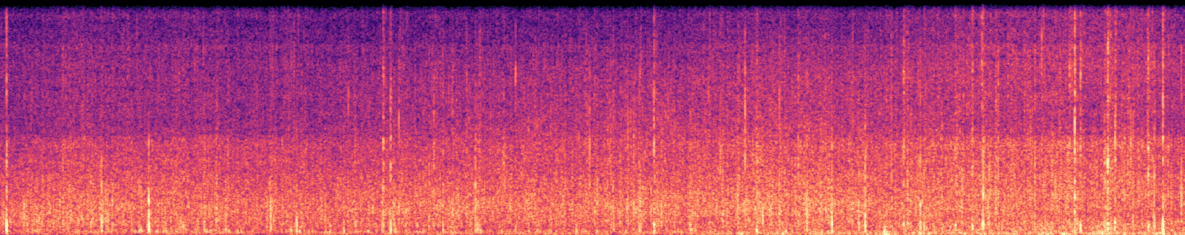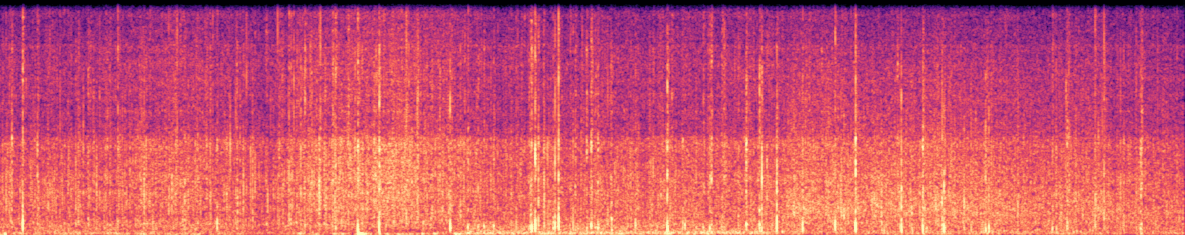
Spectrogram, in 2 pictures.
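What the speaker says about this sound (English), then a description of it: "What a rainy evening, everyone." Heavy rain pours steadily on a surface, a dense, constant hiss with scattered louder drops, unbroken throughout.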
